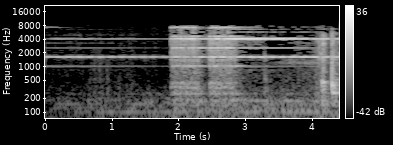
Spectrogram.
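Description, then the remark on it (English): A phone box telephone, called from an office, bursts into loud, rattling bell rings after a couple of seconds of quiet hum, ringing insistently until the end, with no one speaking. “That's why I'm ringing your phone box.”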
